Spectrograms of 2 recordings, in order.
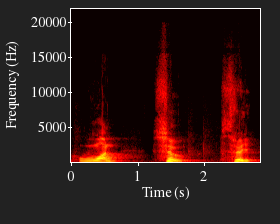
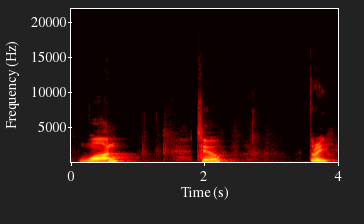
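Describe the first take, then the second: First: The numbers are counted at medium speed. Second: The numbers are counted slowly.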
